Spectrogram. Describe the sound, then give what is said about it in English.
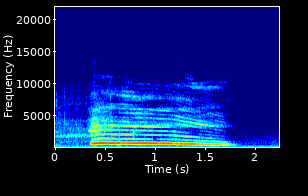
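A baby girl lets out one drawn-out, high-pitched vocal sound over the phone, a sustained "aah" that slowly slides lower over about a second and a half, clear and alone with no other talk. “Listen to her talk.”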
